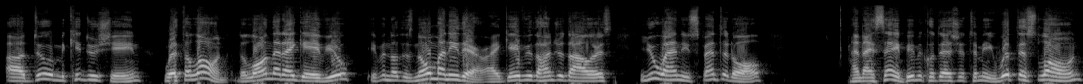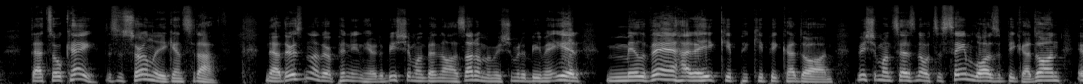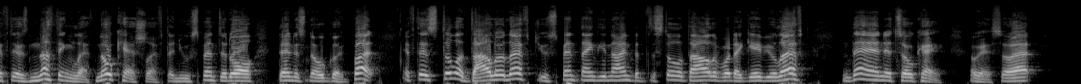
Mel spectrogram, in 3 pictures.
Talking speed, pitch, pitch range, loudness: 190 wpm, 180 Hz, 160-205 Hz, -25 LUFS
